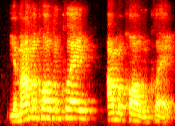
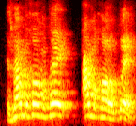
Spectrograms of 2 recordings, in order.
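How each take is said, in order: First: It is said in his normal voice. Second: It is said in a movie character's voice.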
